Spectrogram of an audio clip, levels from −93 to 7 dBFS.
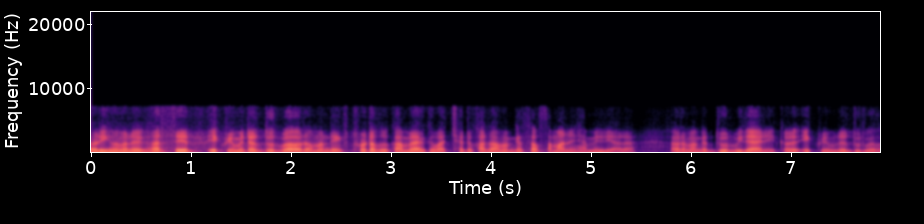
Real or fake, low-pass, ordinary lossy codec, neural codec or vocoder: fake; 7.2 kHz; none; codec, 16 kHz in and 24 kHz out, 0.9 kbps, LongCat-Audio-Codec, fine tuned four codebook decoder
